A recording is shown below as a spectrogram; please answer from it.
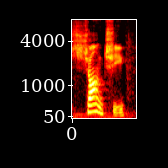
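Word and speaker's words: Shang-Chi: good support for shanxi also i might be in the rep up mispronouncing the same it's apparently it is shanxi so make sure i get that correct well you're learning and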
